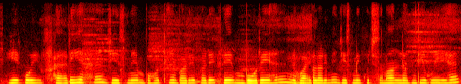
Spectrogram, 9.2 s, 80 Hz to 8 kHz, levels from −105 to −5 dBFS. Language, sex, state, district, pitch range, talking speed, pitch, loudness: Hindi, female, Bihar, East Champaran, 230-240 Hz, 115 wpm, 230 Hz, -35 LUFS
